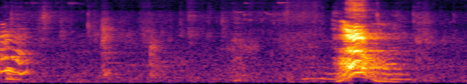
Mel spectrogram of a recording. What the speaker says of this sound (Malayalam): ഇനി അടുത്ത് ഇവിടുത്തെ പട്ടിമോനാണ്.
